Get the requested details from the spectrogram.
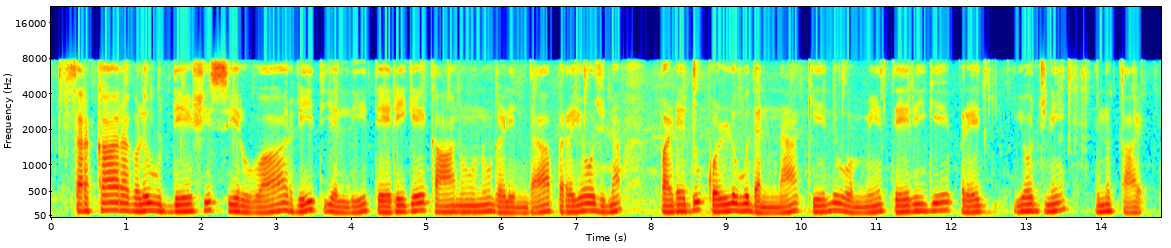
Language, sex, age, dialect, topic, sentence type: Kannada, male, 18-24, Mysore Kannada, banking, statement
